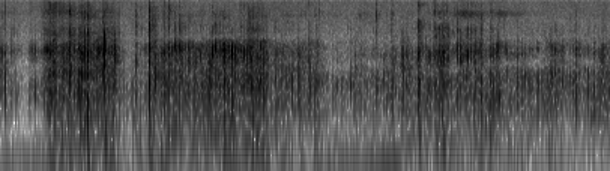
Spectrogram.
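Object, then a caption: Thin plastic shower cap. A thin, clear, printed plastic shower cap is crumpled into a bunch and crinkled with fingers. It makes a quiet, continuous crackling rustle with sharp crisp snaps and bright hiss. The sound swells and fades with no ring after each crackle.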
